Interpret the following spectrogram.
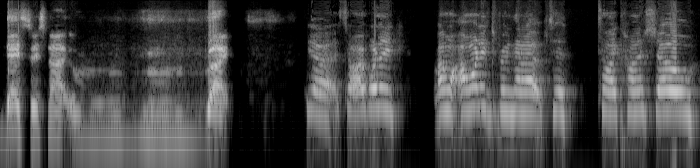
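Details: Woman with cerebral palsy whose speech is affected by the condition: dysarthria (cerebral palsy).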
